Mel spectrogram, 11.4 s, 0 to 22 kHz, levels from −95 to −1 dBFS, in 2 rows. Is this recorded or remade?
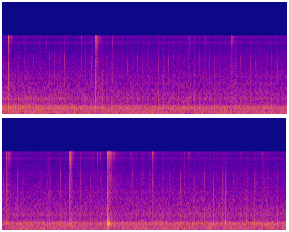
remade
